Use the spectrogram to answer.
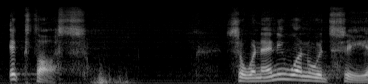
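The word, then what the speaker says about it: ΙΧΘΥΣ: Now the fish in Greek is pronounced ichthos. So when anyone would see it who was knowledgeable, they'd say ichthos.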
